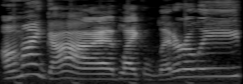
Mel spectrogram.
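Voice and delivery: put-on lampoon an American accent with a stretched "Oh my God"; mock American accent. British friend teasing Americans, imitated American accent. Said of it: "randomly do an American accent".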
